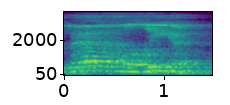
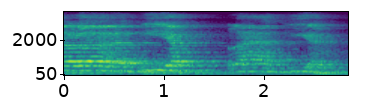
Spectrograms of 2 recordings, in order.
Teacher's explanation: Terus laghiyah, ghainnya jangan diubah menjadi g.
